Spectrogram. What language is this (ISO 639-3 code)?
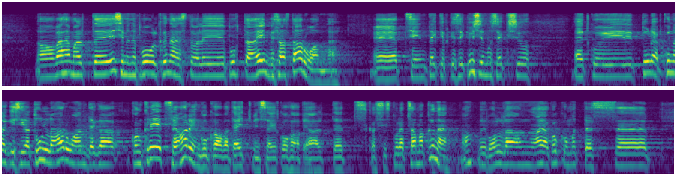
est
